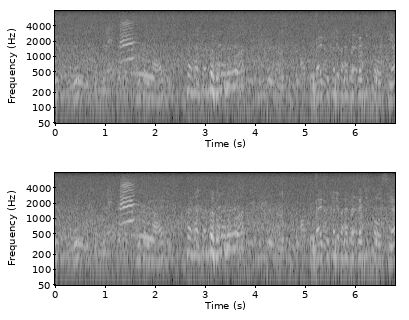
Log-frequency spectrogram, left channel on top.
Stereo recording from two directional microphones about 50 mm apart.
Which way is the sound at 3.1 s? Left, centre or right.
Right.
